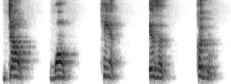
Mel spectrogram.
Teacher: All of those ended with the T, and we took away the T, but we added the glottal stop. · Let's move on to rule number 2. In contractions where we have an N, T, the final T changes into a glottal stop.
